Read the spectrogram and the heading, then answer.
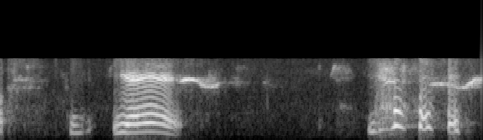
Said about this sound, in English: Can you hear the cockatiel?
